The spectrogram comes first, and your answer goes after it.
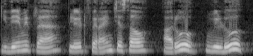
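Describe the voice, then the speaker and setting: Peevish husband, read by a woman: young man, grumbling, indignant, mellow low tone. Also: normal speed, lo-fi sound, natural voice. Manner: whiny, indignant.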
